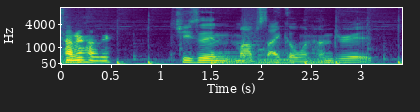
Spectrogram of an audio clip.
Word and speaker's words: Hunter x Hunter: I think the X should still be pronounced. No, it's Hunter x Hunter.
